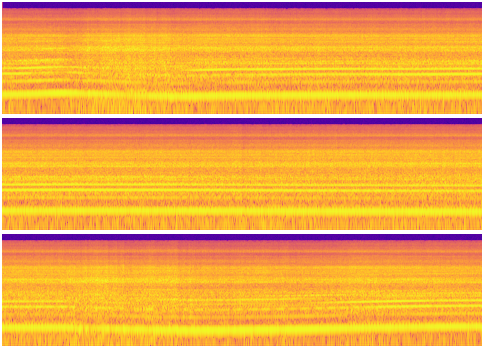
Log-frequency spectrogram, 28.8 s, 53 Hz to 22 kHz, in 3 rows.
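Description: Suzuki GSX-R 750 inline-four with a Mivv GP exhaust running under steady throttle while cruising. The revs dip slightly about a second in, then hold. Around two-thirds of the way through they drop, then climb back as the rider accelerates again.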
